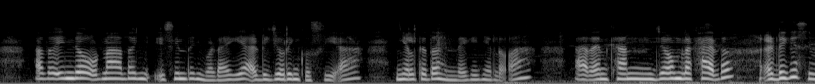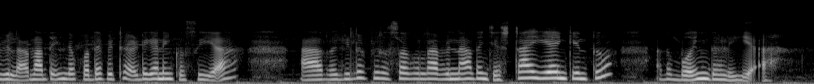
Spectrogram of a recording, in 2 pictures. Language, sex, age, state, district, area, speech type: Santali, female, 18-30, West Bengal, Uttar Dinajpur, rural, spontaneous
